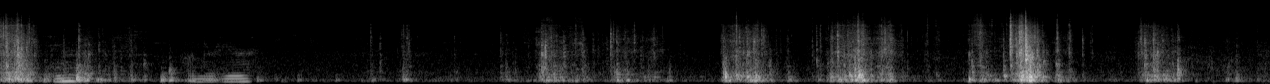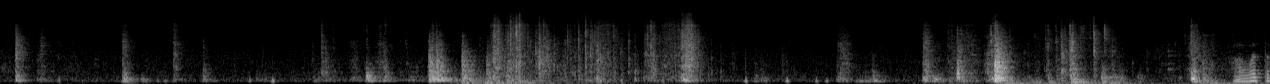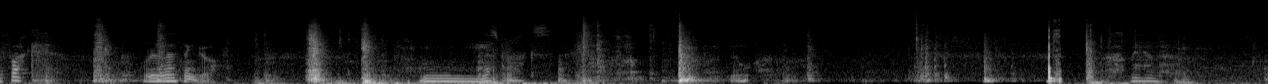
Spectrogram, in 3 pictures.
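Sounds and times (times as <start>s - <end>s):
boxes and gear clattering: 5.0s - 12.4s, 16.0s - 19.9s, 21.9s - 32.5s
heavy deep thuds: 21.8s - 33.4s, 35.9s - 38.0s.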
